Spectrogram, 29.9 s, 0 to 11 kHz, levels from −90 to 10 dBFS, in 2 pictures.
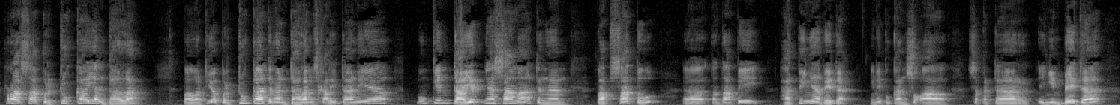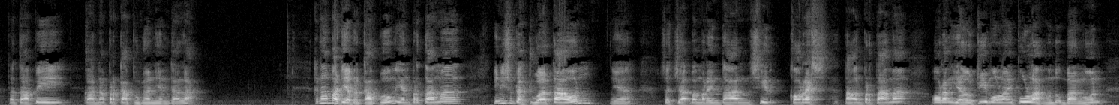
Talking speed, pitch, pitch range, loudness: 105 wpm, 160 Hz, 150-200 Hz, -17 LUFS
